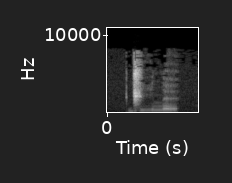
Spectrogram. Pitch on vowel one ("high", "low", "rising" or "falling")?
high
